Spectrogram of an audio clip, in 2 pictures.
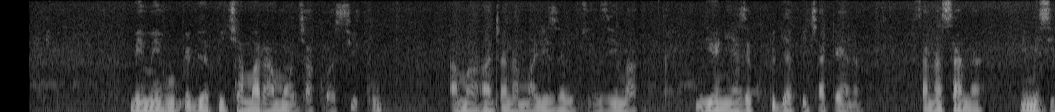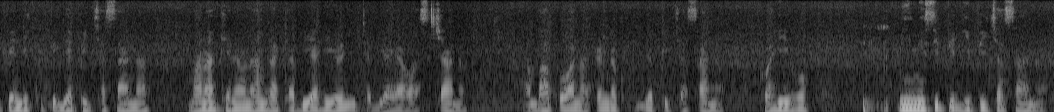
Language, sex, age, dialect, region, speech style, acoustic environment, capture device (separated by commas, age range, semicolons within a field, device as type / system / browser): Swahili, male, 25-34, Kenya - Nairobi Sheng-influenced, Kenya, relaxed, silence, mobile / Linux / Chrome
